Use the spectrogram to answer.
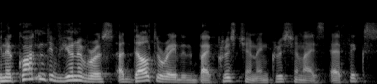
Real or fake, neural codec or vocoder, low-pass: fake; codec, 16 kHz, 8 kbps, FunCodec, trained on Chinese and English, 25 frames a second; 7.2 kHz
